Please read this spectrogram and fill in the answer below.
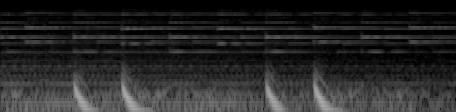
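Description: Suspense film score: a heartbeat-like double bass beat, each hit falling in pitch, sounding twice, over a steady held synthesizer drone.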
